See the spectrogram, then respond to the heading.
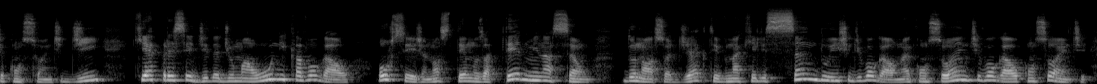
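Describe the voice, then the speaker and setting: Mellow Brazilian teacher, patient and clear. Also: male voice, on the high side. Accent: Brazilian Portuguese. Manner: didactic, repeats words slowly, checks in with the class. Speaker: English teacher. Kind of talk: explaining a grammar exercise.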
